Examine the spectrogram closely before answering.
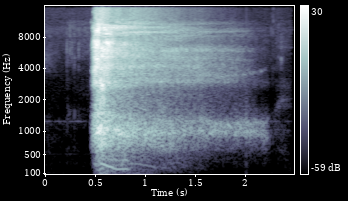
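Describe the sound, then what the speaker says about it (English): One strong breath pushed out through the mouth during a yoga breathing exercise, a close, loud breathy whoosh that starts sharply and tapers off over almost two seconds. "we're going to exhale through our mouth with a strong exhale as we lower our arms down"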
